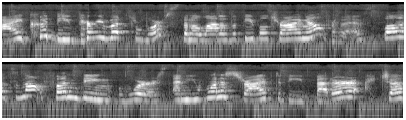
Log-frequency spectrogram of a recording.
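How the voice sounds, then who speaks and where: An enthusiastic woman with an American accent speaks in a raised, projected voice, high-pitched, with ordinary pitch variation and big swings in loudness. Her pace is moderate with hardly any pauses, over light background noise. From Colorado. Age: 20s. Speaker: YouTuber. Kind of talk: casual talk to camera. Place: home room. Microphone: phone near.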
